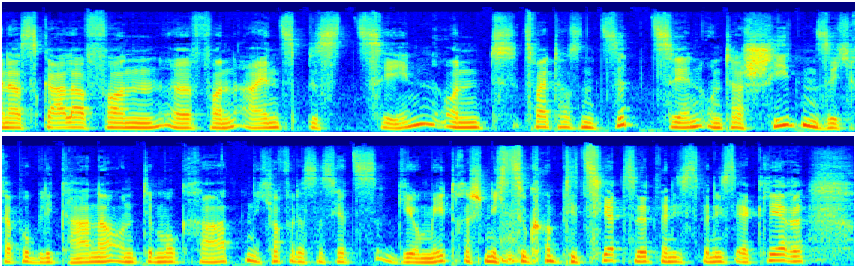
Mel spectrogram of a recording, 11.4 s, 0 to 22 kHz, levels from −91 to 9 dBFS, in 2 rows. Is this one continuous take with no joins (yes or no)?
yes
